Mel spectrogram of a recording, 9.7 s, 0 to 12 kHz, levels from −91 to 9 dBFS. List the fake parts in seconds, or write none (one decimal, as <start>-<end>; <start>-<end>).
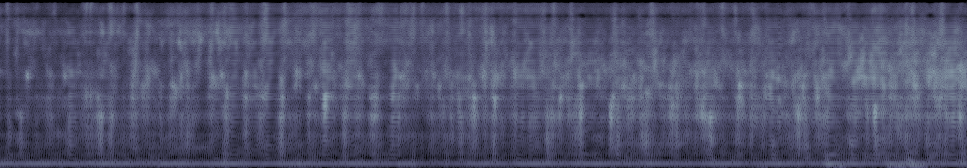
0.0-9.7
